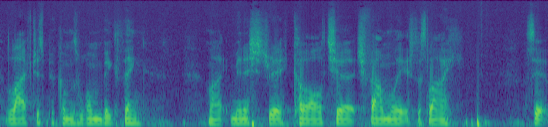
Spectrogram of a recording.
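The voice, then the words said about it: Yorkshire English accent. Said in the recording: “even with a Yorkshire accent”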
